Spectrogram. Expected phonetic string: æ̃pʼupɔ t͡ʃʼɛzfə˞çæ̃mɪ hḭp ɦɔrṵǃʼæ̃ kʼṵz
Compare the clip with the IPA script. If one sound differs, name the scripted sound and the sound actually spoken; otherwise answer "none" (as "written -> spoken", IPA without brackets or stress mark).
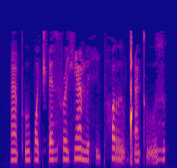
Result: ɦ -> h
